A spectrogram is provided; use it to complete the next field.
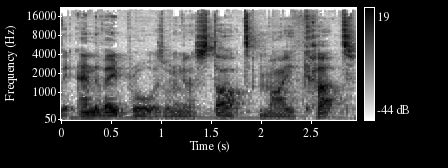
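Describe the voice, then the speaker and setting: In an English accent, a man speaks at a very deep, low pitch. His pace is moderate and his intonation fairly even, with noticeable background noise. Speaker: fitness vlogger. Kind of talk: casual vlog. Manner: speaking quietly.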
